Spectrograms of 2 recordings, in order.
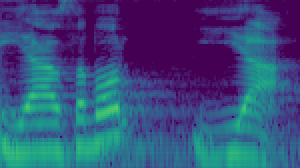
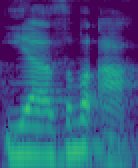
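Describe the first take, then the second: First: The vowel begins with a clear y-glide. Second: The vowel is a plain a without a glide. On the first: The speaker calls it right. "ইয়া হরফের উপরে জবর দিলে হবে" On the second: The speaker calls it wrong. "অনেকেই একরকম করে ফেলে ... এভাবে বলে"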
